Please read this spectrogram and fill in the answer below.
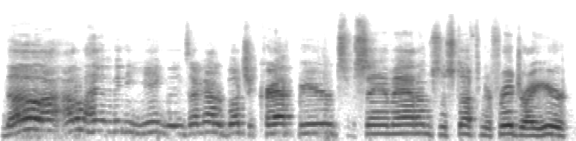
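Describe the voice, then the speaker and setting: A man's voice: sits high, normal speed, a bit bright. A man hosting a podcast and chatting casually with his guest. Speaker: podcast host. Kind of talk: casual chat.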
